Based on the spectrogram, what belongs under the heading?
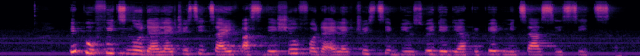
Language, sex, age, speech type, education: Nigerian Pidgin, female, 15-29, spontaneous, tertiary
